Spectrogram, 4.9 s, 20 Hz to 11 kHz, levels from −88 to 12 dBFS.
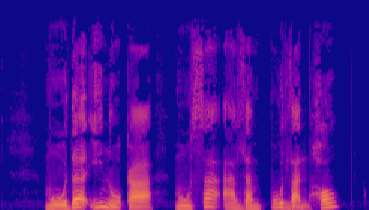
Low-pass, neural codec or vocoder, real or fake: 9.9 kHz; none; real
